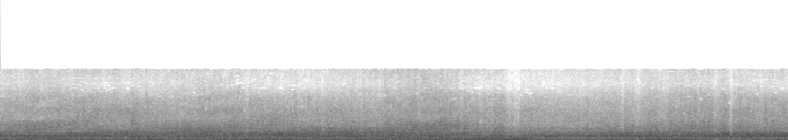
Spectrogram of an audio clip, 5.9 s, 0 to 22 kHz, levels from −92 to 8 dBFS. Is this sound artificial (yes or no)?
no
